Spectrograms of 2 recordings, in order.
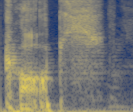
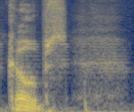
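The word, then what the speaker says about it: copse: It's pronounced cops. – Of chops. – Cops of trees. I thought it was copes.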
